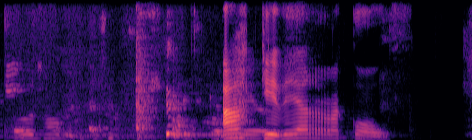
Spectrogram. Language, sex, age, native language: Icelandic, female, 18-19, Icelandic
